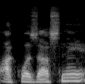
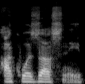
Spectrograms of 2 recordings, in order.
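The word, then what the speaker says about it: Akwesasne: it's called It's New York State it's called aquaza and I was born on an Indian Reservation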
